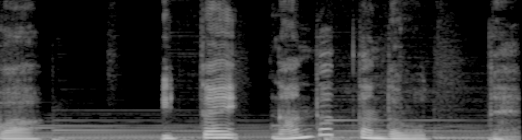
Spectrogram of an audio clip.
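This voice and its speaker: A woman with very wide pitch swings over music in the background. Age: 60s. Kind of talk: casual talk to camera.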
